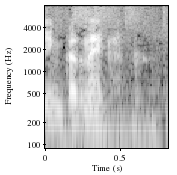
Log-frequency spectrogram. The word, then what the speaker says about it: InterNXT: Sí, efectivamente, Internets. Así es, lo que pasa es que se escribe InterNXT.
